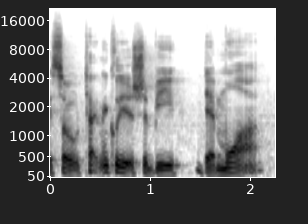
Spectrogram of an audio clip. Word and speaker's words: Des Moines: It's like I could forgive, like, okay, so technically it should be Des Moines, right?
